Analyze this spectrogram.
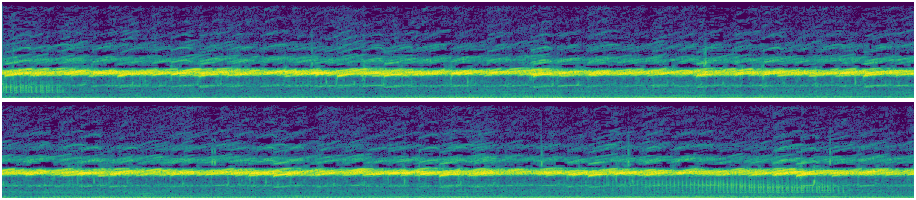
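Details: A night chorus of spring peepers from a frog pond in early spring: countless high, piercing peeps merge into one unbroken, ringing wall of sound, with a soft low rumble of a bullfrog in the background and a brief muffled noise near the start.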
